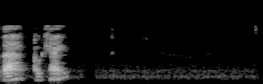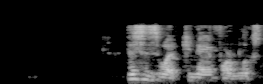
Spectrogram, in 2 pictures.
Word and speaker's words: cuneiform: ancient egypt that's really considered a picture language cuneiform that's how that word is pronounced which means wedge-shaped is actually a written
